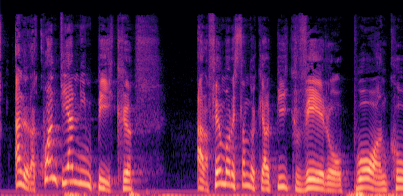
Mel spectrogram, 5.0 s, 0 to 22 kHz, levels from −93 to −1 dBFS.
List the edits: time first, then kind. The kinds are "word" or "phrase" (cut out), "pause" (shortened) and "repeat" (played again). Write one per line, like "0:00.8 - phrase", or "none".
none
